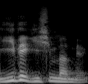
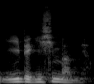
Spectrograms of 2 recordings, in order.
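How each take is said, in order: First: 이백이십만 pressed out firmly; stress on 이백이십만. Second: 이백이십만 repeated lower and softer; quiet echo. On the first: Preacher stressing 이백이십만 to the congregation. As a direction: lean into 이백이십만 to stress the crowd. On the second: Preacher echoing 이백이십만 softly, lower, to let it land. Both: Shown as a demonstration.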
